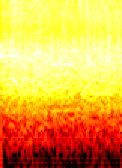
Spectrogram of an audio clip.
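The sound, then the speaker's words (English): A show audience breaks into steady applause for a guest, many hands clapping together in a dense, continuous wash of sound that stays loud and even throughout. “Let's clap it up for this pioneer.”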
